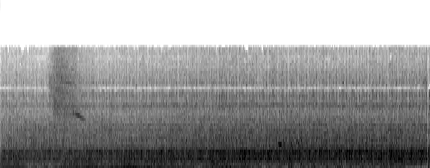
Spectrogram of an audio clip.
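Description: A heavy truck engine rumbles steadily while driving.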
